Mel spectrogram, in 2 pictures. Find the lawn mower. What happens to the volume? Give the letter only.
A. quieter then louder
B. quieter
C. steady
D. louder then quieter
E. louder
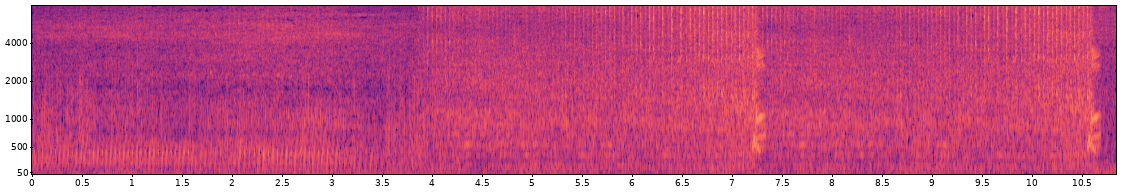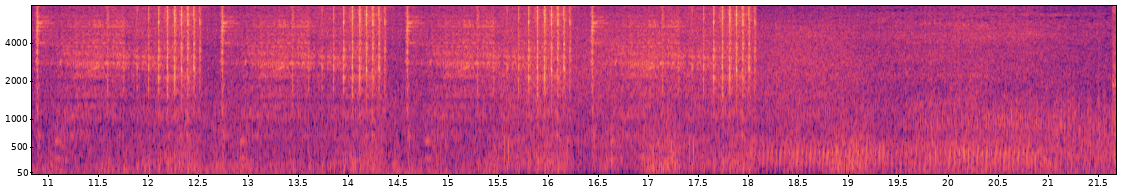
C.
